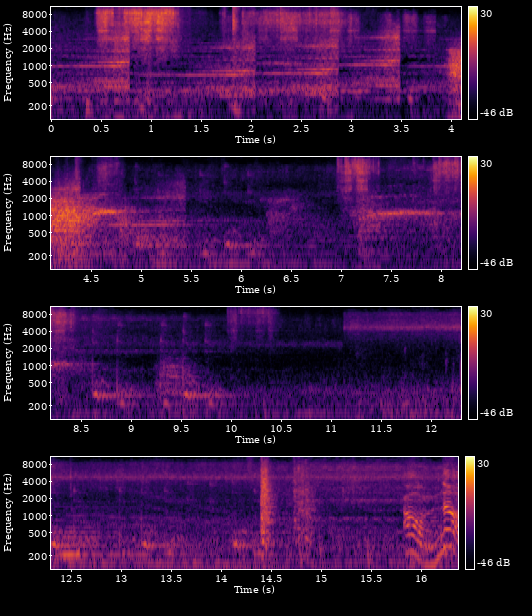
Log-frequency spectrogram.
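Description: Film soundtrack: music with a person's wordless vocal sounds and short hissy bursts over a steady low hum.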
